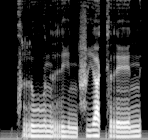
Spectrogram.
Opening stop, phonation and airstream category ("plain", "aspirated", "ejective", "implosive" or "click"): aspirated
